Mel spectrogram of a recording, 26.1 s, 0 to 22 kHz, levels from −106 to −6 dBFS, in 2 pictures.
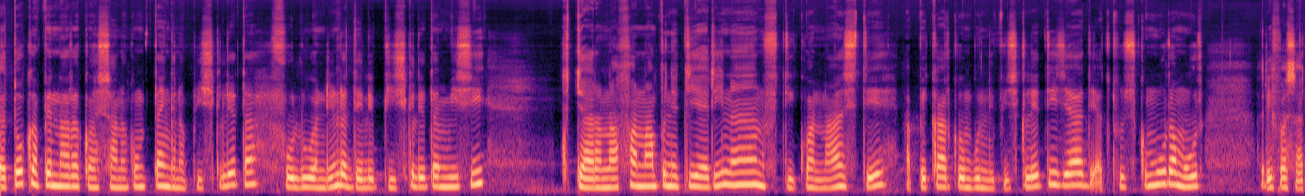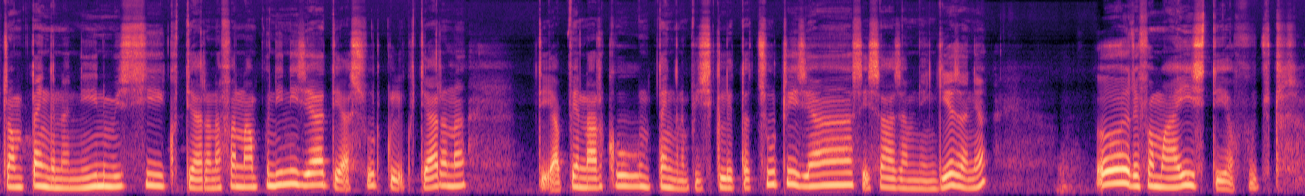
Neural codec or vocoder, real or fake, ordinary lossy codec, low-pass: none; real; none; none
